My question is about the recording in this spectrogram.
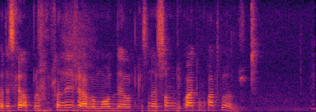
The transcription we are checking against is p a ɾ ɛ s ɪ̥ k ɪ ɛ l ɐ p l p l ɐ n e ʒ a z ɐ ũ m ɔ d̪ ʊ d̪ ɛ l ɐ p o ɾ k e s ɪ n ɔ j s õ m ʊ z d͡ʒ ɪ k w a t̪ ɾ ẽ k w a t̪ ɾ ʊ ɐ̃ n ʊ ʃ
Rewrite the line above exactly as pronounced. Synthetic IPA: p a ɾ ɛ s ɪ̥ k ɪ ɛ l ɐ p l p l ɐ n e ʒ a v ɐ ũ m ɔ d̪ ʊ d̪ ɛ l ɐ p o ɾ k e s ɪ n ɔ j s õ m ʊ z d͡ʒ ɪ k w a t̪ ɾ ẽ k w a t̪ ɾ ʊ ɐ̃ n ʊ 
